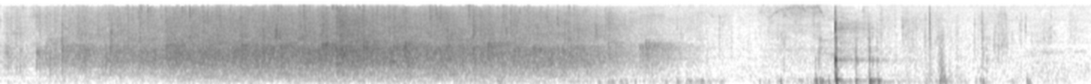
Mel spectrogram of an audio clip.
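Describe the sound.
A church audience applauds to welcome two people coming up to share a prayer: a steady, broad clatter of clapping that swells, then fades, followed by a few scattered knocks and thumps.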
